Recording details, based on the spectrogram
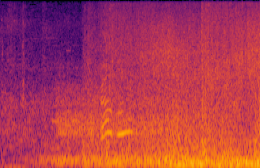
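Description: Bombing explosions in the game Wargame: Red Dragon, a loud sustained low rumble of blasts that builds and holds, with a brief higher whine partway through.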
